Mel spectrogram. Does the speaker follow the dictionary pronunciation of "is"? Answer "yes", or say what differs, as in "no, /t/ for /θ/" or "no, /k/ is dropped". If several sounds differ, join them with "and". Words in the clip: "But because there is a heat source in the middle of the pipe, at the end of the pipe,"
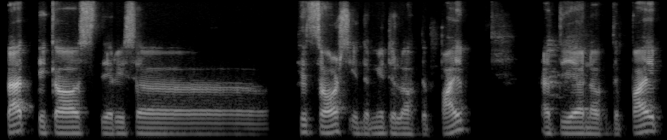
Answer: no, /s/ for /z/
